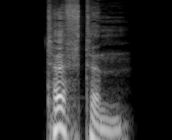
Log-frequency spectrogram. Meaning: strong dative masculine/neuter singular of töfte
- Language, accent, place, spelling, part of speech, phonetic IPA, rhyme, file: German, Germany, Berlin, töftem, adjective, [ˈtœftəm], -œftəm, De-töftem.ogg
